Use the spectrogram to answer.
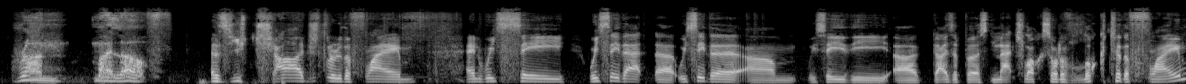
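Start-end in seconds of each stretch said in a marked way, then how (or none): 0.2-1.8 whispering, slightly higher pitch. Voicing a line heard over the radio during a charge: whisper. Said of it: "a whisper".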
